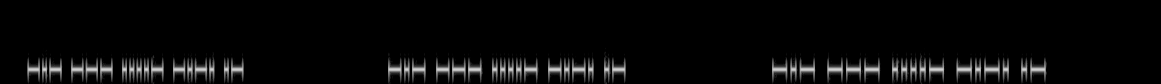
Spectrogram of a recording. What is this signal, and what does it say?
Morse code, heard as a keyed tone, about 30 wpm, 700 Hz. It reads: KO4CA KO4CA KO4CA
